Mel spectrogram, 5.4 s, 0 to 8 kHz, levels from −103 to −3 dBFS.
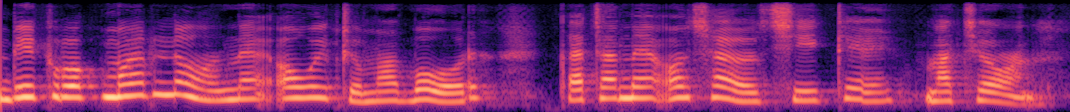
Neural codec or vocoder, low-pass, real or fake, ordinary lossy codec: codec, 16 kHz, 1 kbps, FunCodec, trained on Chinese and English, 50 frames a second; 7.2 kHz; fake; none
